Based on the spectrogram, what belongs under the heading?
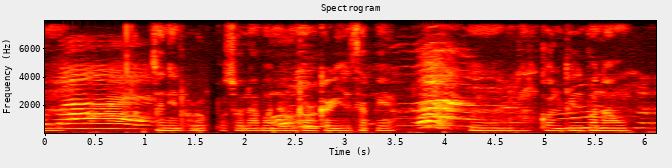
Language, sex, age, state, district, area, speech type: Assamese, female, 60+, Assam, Darrang, rural, spontaneous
